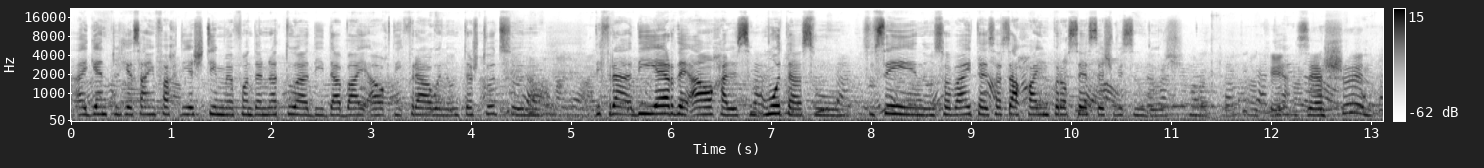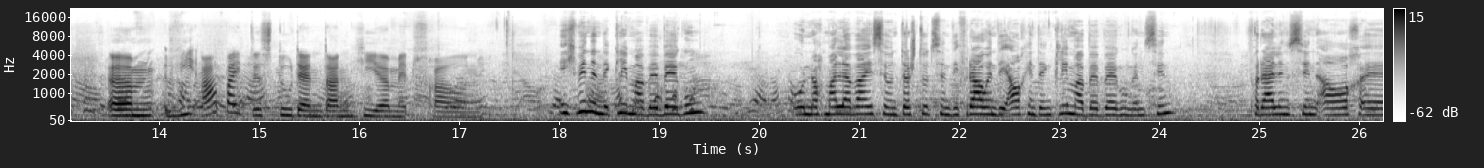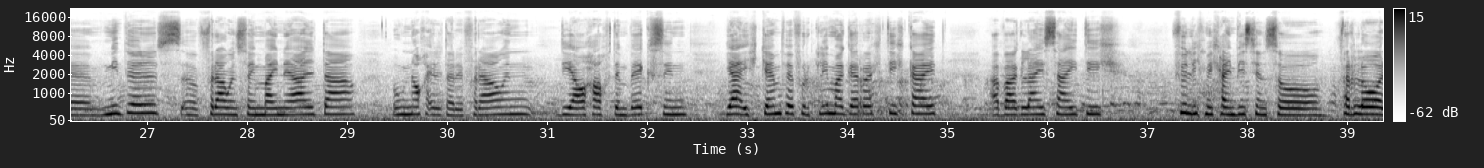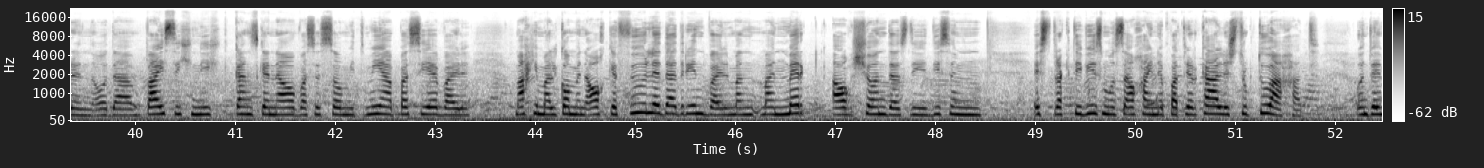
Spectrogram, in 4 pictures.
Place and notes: outside the VHS, Platz der Deutschen Einheit, Hamm, Germany - Amanda Luna zum Klimakampf indigener Frauen in Peru
“Violence against women” locally and in other countries, this was the alarm raising topic of the evening. A fire alarm went off and cut the already pandemic-style brief event further but, luckily, the mic was at hand for a spontaneous live interview with the last presenter in front of the building, while the fire brigade marched in…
